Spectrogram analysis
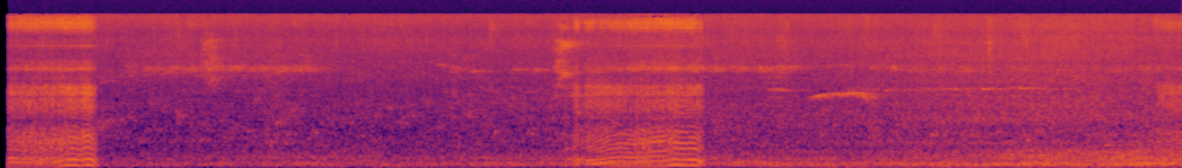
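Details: Loud, rough, rattling snoring with low fluttering inhalations and snorting breaths from a short-nosed bulldog; snoring.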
